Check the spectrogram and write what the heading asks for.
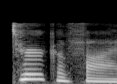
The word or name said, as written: turkophile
